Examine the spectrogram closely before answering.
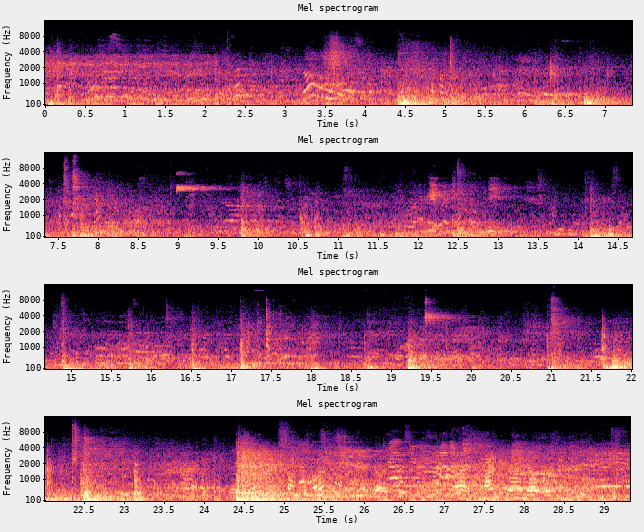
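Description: Young women chatter and call out with animation nearby.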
